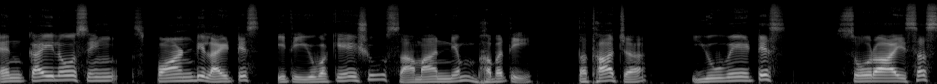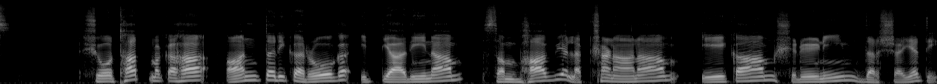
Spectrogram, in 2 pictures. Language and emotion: Sanskrit, neutral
